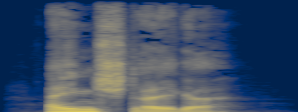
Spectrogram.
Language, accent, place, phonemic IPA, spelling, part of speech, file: German, Germany, Berlin, /ˈaɪnˌʃtɐɪɡɐ/, Einsteiger, noun, De-Einsteiger.ogg
- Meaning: beginner, rookie, newbie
